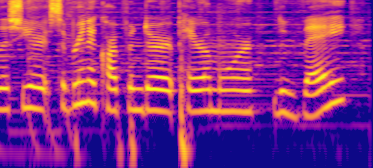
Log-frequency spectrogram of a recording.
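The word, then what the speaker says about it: Laufey: Sabrina Carpenter, Paramore, Louve. I almost said it wrong and said Luffy cuz that's what I've been saying out loud for the longest time, but apparently that's wrong, so I'm going to get cancelled for that one.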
